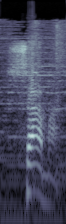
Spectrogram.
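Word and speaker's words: Samhain: dios de la muerte shanghai pronunciado sama así a quien le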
